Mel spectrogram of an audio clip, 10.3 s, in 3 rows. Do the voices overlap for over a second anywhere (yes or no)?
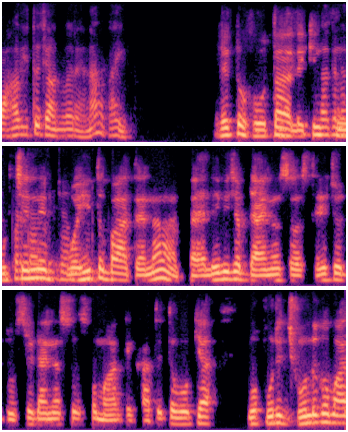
yes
